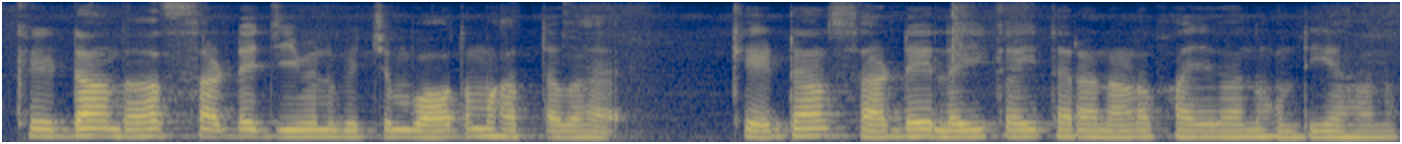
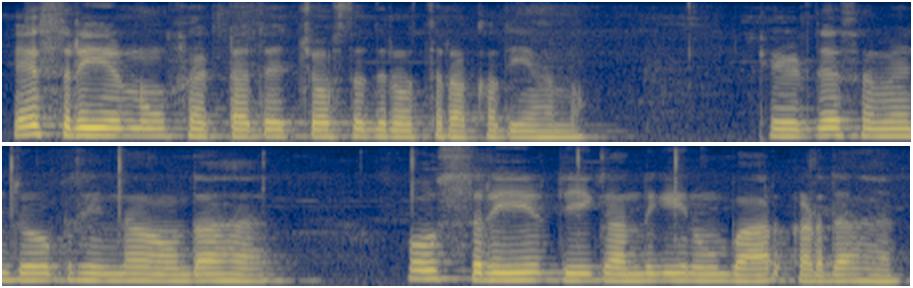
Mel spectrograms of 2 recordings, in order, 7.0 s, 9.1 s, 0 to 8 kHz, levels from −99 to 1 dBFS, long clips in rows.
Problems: none marked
